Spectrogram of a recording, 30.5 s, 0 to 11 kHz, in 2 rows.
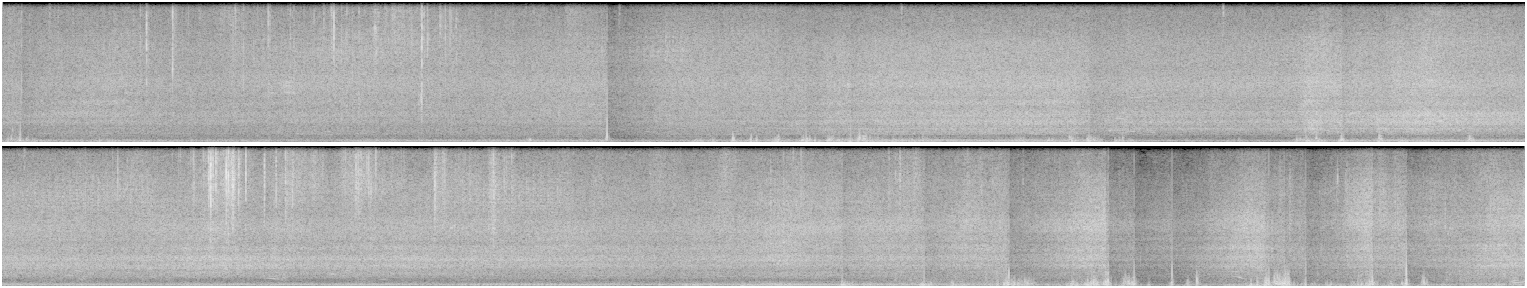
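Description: T-34-85 tank's V-2 V12 diesel engine running as the tank drives and turns on grass, a steady deep drone with louder surges now and then.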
